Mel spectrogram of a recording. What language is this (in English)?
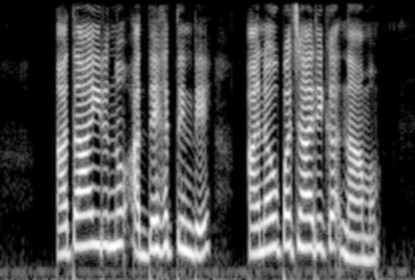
Malayalam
